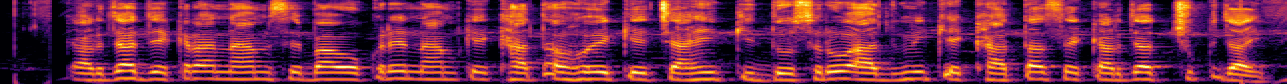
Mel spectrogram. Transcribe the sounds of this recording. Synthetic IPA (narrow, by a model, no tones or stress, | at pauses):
kɐɾd͡ʒad͡ʒeːkɾanaːmsebaoːkɾenaːmkekʰaːt̪aɦoːeket͡ʃaːɦĩkid̪oːsɾõaːd̪mikekʰaːt̪asekɐɾd͡ʒat͡ʃʊkd͡ʒaːiː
